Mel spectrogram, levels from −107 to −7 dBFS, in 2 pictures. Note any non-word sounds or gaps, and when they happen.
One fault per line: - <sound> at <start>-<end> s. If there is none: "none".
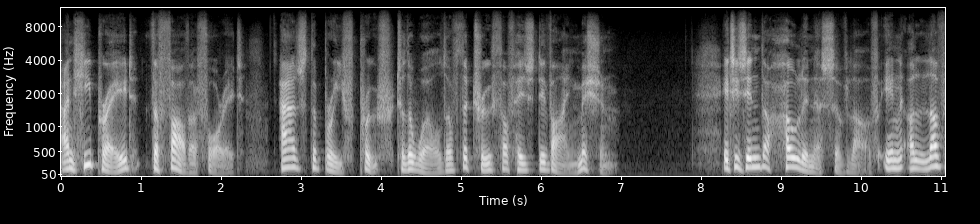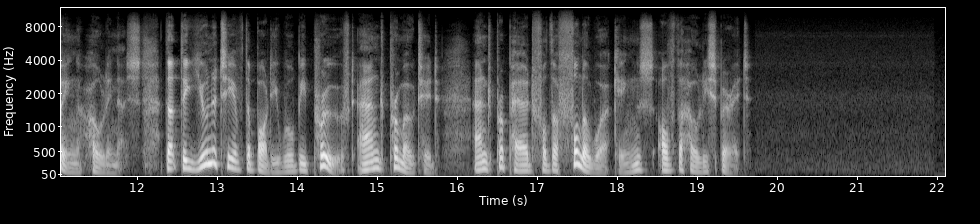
none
